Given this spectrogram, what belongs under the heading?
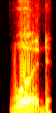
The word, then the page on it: wood: American English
